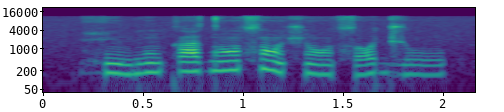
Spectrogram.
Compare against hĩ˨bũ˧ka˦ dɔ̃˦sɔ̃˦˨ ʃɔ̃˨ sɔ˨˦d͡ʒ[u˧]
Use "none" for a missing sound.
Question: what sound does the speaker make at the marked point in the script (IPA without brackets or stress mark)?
u˧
